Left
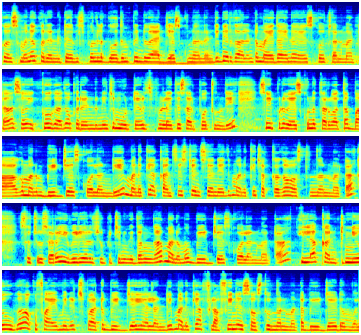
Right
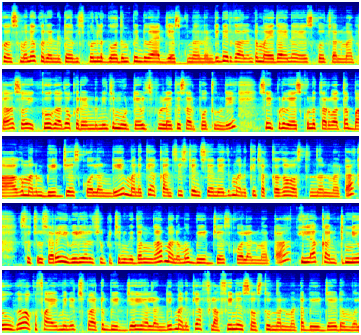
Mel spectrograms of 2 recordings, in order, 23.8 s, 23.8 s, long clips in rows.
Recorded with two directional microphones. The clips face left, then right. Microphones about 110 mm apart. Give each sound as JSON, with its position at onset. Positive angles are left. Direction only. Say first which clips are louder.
{"t": 0.0, "sound": "speech", "louder": "right 5 dB", "side_deg": -45}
